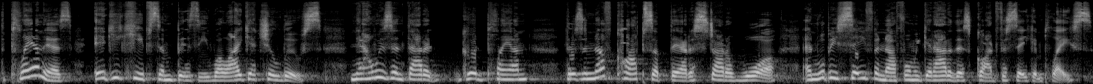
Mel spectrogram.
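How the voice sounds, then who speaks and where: In a put-on character voice, a woman speaks at a moderate pace with a fairly high pitch, lively intonation and a shaky sound. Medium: read story. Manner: nervous.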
